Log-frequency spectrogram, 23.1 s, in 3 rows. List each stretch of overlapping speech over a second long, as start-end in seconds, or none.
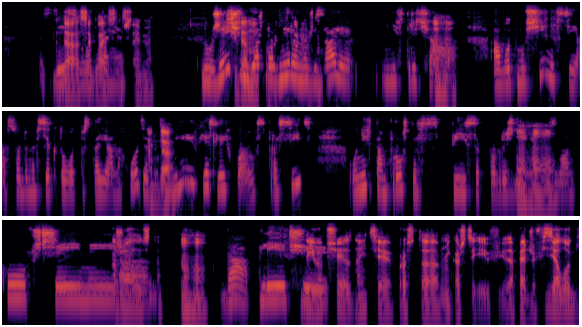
0.7-1.9, 3.0-4.3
